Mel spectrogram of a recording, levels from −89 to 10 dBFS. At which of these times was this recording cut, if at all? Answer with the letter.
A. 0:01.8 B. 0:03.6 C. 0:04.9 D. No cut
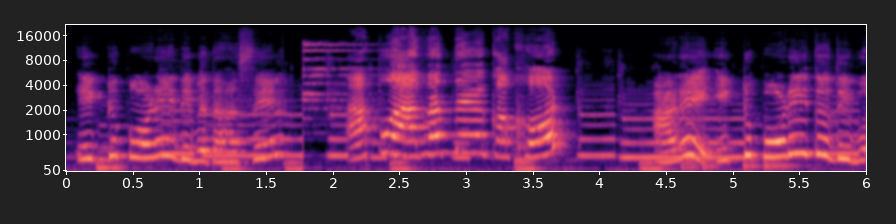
A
